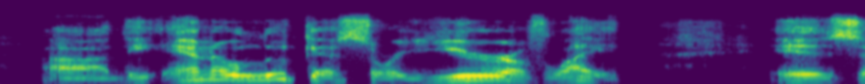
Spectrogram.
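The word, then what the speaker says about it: Anno Lucis: freemasonry than the analucus the lucas hard c because it's latin uh the anno lucas or year of light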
